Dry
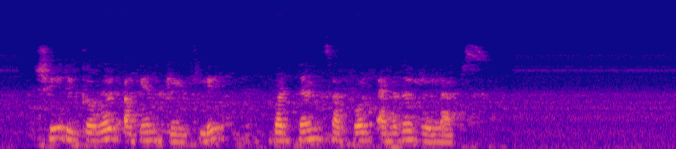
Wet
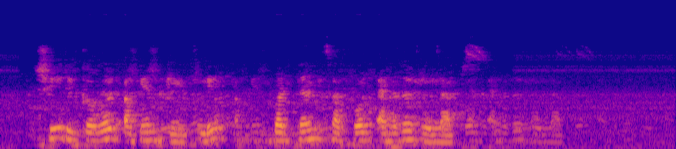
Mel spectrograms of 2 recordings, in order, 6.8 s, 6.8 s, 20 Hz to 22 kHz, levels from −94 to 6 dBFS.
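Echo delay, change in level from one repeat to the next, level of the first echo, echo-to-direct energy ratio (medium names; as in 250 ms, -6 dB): 900 ms, no regular repeats, -23.5 dB, -17.0 dB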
